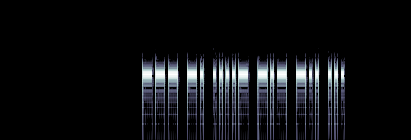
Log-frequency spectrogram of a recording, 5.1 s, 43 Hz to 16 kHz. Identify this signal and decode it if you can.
Morse code, heard as a keyed tone, about 30 wpm, 700 Hz. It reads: ON4KDS
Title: DXCC-100 Call Signs - 6 Characters - Repeated 3x - 30wpm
